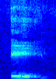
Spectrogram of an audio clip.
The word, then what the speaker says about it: y: Today, it's an old Mexican story, Señora Rica y E. That's Spanish for and. It's spelled Y.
